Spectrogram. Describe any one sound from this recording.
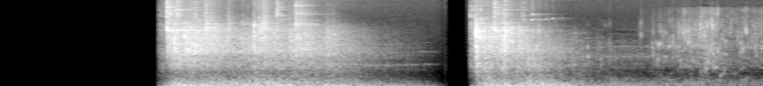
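Heavy metal doors grind and rumble open.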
